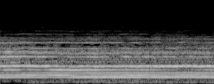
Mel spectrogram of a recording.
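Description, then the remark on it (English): A creaking train at the West Station sounds loud as it lumbers out through the yards, a steady, sustained tonal whine holding unbroken for about two seconds, with a rumbling low undertone and no voices. “At the West Station, I board a creaking train and wait and wait until finally it lumbers out through the yards.”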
